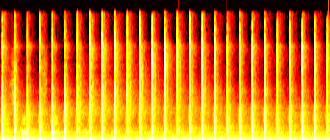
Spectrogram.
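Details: Rapid, regular sharp clicking pulses, about four per second, from an extracorporeal shockwave therapy handpiece treating golfer's elbow (forearm flexor tendinitis) in a patient in a chiropractic office.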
